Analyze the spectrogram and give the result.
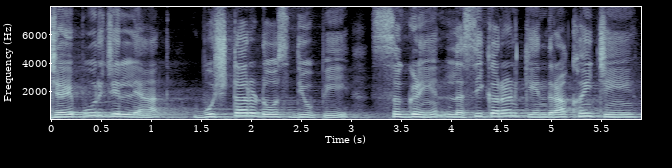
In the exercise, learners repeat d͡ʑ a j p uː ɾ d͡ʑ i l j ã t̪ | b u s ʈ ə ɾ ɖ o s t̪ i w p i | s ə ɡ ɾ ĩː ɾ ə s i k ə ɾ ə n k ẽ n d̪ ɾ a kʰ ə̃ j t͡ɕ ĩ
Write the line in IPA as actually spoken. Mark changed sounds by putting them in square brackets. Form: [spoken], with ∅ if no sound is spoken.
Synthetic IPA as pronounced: d͡ʑ [ə] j p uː ɾ d͡ʑ i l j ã t̪ | b u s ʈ ə ɾ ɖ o s [d̪] i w p i | s ə ɡ [ɭ] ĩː [l] ə s i k ə ɾ ə [ɳ] k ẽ n d̪ ɾ a kʰ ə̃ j t͡ɕ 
